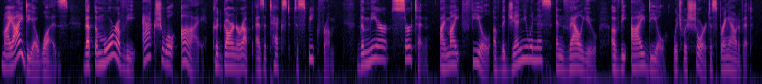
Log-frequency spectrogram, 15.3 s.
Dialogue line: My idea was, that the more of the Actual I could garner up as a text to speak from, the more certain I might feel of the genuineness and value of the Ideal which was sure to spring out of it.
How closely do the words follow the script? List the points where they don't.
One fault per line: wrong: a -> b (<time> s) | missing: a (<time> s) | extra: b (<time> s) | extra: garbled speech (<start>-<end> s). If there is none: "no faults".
wrong: more -> mere (7.3 s)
